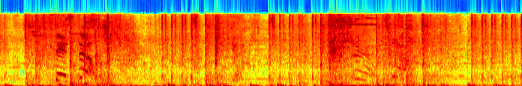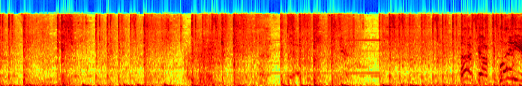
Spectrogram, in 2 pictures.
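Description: Rapid, dense gunfire bursts rattle almost continuously in Zenless Zone Zero combat, loud and close, with mechanical clacks and short pauses between volleys; game voices talk over it.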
